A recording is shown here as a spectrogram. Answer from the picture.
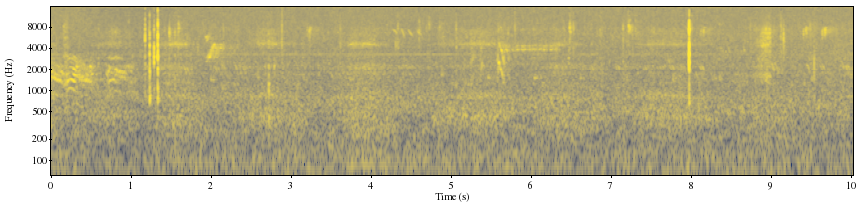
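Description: Near silence: quiet farmyard ambience with faint bird calls and two short sharp clicks.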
